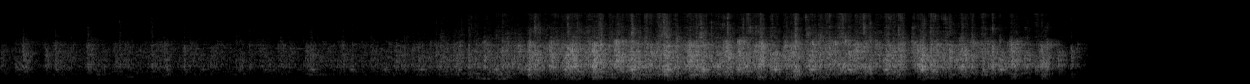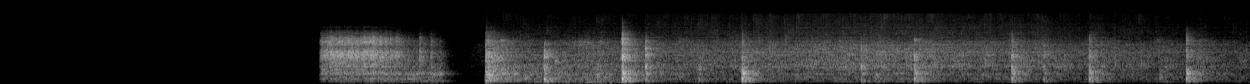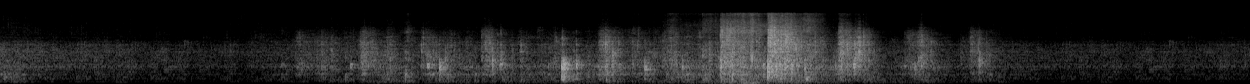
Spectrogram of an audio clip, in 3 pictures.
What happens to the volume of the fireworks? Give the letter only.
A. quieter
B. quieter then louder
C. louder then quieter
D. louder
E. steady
A.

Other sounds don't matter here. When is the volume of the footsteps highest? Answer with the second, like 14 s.
33 s.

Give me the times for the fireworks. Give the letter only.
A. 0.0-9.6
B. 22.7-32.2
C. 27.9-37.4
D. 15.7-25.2
D.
